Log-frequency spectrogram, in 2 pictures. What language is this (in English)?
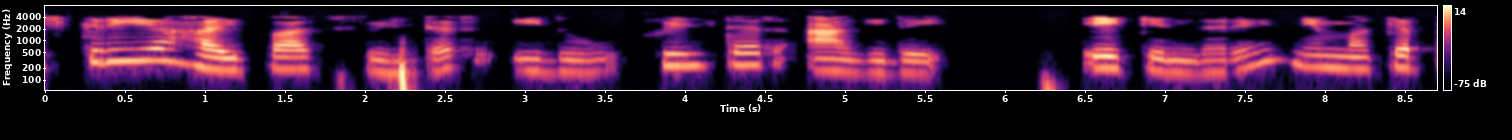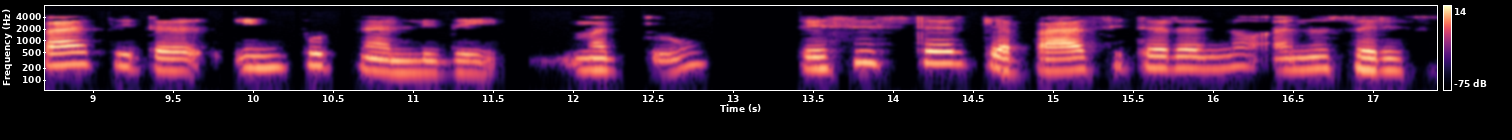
Kannada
